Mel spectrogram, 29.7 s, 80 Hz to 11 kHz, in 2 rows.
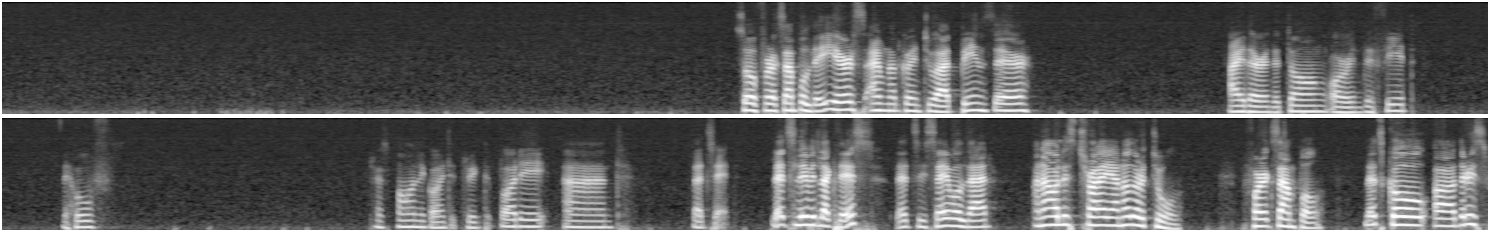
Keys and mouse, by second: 1.0 click, 1.0 p, 1.2 right click, 1.2 s, 1.7 right click, 2.1 s, 2.3 click, 2.5 right click, 2.6 g, 4.0-8.3 typing, 4.4 click, 5.8 click, 8.6 middle click, 10.4 a, 10.5 a, 12.9-16.4 typing, 17.5 a, 19.0 g, 21.7 a, 21.8 a, 22.0 a, 26.2-27.8 typing, 26.8 click.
